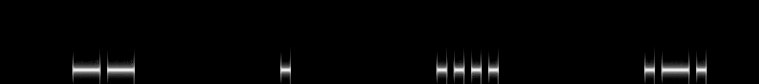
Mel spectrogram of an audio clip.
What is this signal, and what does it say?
Morse code, heard as a keyed tone, about 14 wpm, spaced as for 5 wpm, 680 Hz. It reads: MEHR
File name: Morsekurs / Witze / Witz 07. Dezember 2021, 25 F70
